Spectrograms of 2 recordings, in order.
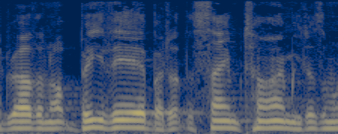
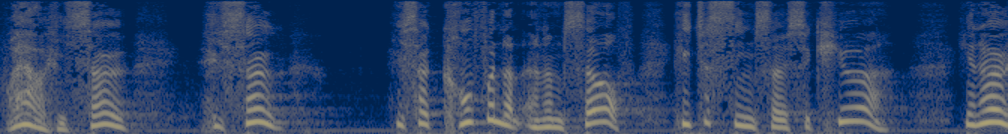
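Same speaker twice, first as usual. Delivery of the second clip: put-on smitten girl thinking; 5 semitones higher than usual. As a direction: gush like a girl falling for him. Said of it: "She's thinking something like this".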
